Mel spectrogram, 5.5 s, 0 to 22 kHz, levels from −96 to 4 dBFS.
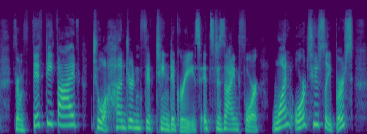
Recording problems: none

